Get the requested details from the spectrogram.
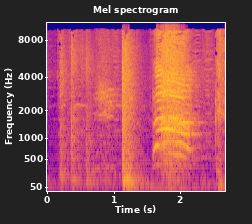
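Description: A running kick, given as a test, lands on a person wearing a groin protector with a single heavy, dull thud, quickly followed by several people yelling and shouting loudly for a moment before it cuts off.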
